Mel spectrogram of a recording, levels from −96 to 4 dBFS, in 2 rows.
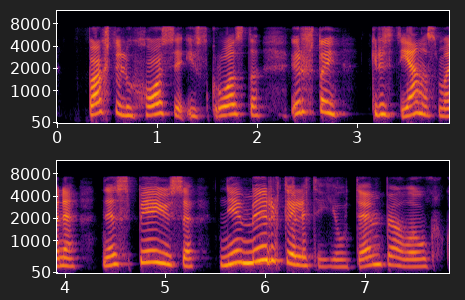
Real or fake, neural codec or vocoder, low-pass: real; none; 7.2 kHz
